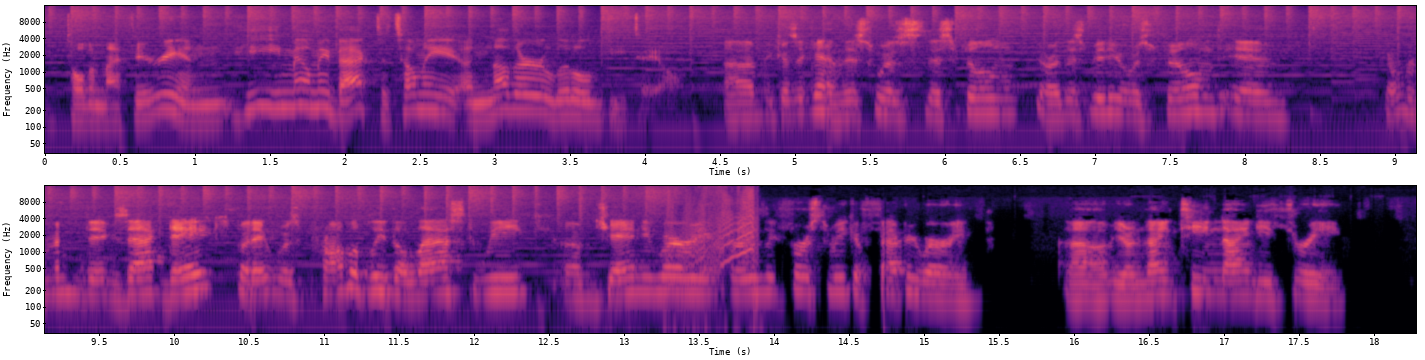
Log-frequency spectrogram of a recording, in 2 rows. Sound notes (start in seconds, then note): 13.0 SFX: record scratch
